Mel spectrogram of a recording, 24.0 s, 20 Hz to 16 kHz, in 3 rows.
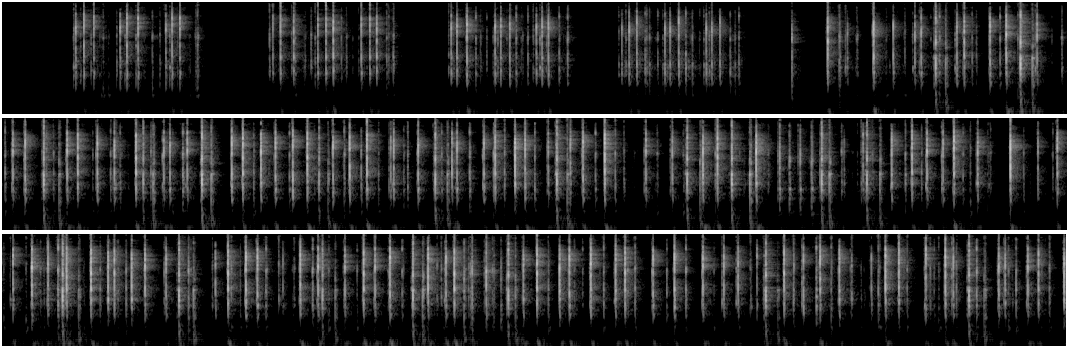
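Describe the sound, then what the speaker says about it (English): Typing on a MelGeek MADE68 Pro magnetic-switch keyboard with TTC King of Magnetic switches and preloaded stabilizers: a few separate keystrokes, then a long, dense run of fast, crisp clacks, close-miked and steady, with no voices. "Typing on the keyboard feels great too, as the keyboard comes with the TTC King of Magnetic Switch."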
